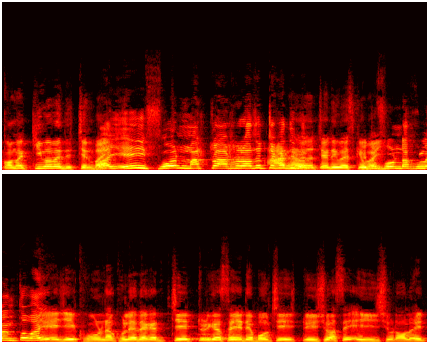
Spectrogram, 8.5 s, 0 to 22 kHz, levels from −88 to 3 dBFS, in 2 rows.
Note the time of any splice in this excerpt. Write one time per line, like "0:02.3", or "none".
none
